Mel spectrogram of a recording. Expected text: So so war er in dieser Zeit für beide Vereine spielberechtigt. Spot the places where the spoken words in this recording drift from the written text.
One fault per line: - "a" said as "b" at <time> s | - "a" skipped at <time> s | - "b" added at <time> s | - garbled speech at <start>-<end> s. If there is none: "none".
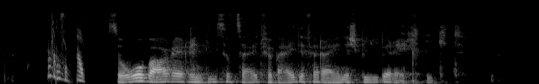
- "so" skipped at 1.5 s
